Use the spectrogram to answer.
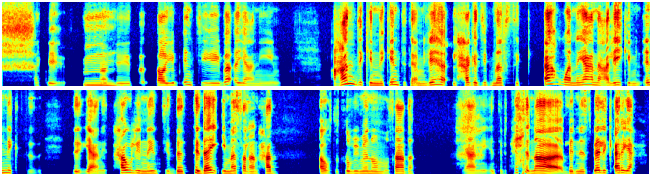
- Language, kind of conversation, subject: Arabic, podcast, بتحس إن فيه وصمة لما تطلب مساعدة؟ ليه؟
- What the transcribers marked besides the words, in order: none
